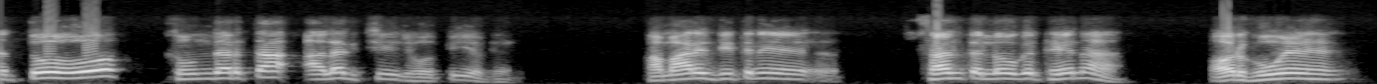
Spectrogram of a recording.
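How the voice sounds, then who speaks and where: The speaker, a male swami, uses a slightly high, somewhat mellow voice for his Hindi spiritual discourse, chatting casually, laughing often and questioning his listeners. It's a dry, dull, lo-fi recording.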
